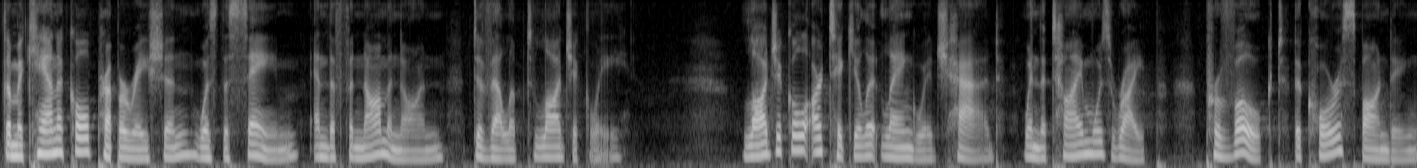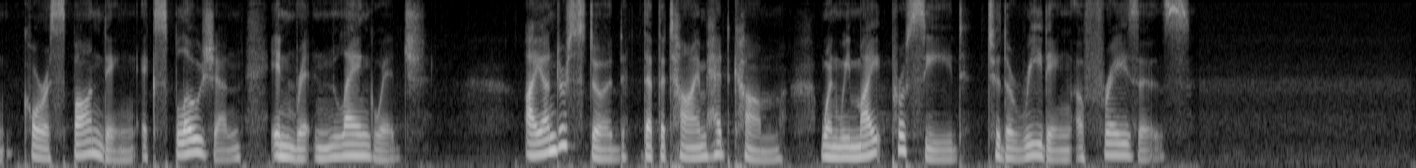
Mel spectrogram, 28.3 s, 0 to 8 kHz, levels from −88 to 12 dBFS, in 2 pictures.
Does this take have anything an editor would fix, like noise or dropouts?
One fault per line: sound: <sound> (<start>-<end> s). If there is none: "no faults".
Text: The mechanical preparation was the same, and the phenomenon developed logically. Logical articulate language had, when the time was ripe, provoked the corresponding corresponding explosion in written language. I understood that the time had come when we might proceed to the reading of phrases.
no faults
